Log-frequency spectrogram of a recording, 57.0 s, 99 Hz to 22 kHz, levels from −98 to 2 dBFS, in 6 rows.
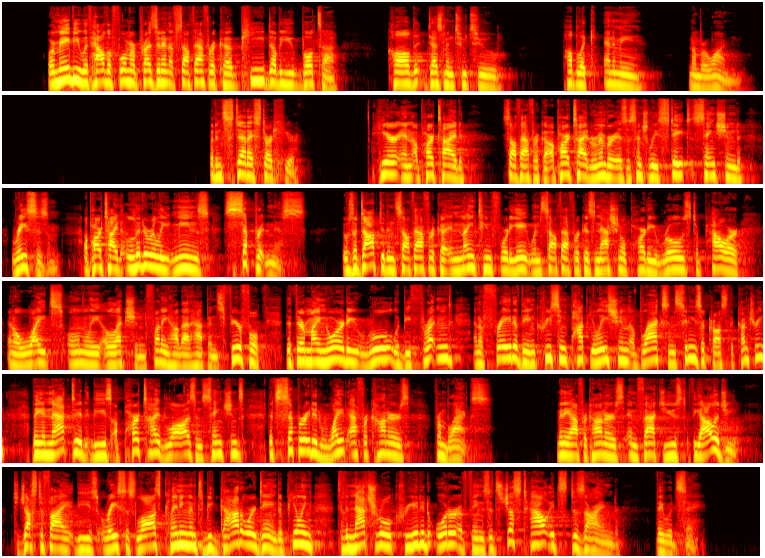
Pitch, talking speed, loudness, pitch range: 160 Hz, 140 wpm, -27 LUFS, 145-175 Hz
